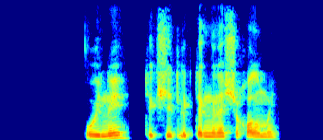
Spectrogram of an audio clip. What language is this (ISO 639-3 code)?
tat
